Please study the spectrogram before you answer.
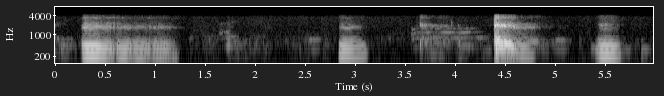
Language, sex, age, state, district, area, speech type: Manipuri, female, 45-60, Manipur, Kangpokpi, rural, conversation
